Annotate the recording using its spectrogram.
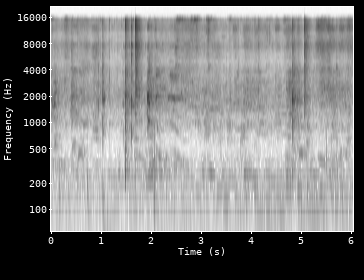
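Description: A plastic bottle knocking on a tiled floor a few times as it is flipped and lands, over background music and low voices.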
